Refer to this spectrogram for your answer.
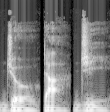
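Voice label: "jotaji", concatenated syllables; Affixing experiment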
